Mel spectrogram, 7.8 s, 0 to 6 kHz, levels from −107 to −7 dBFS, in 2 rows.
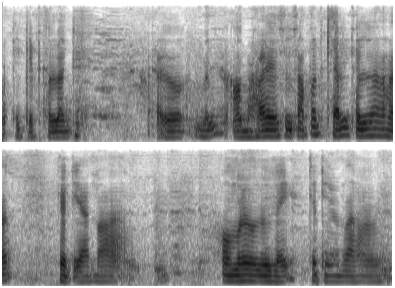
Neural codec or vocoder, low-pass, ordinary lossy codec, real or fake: codec, 44.1 kHz, 1.7 kbps, Pupu-Codec; 5.4 kHz; none; fake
